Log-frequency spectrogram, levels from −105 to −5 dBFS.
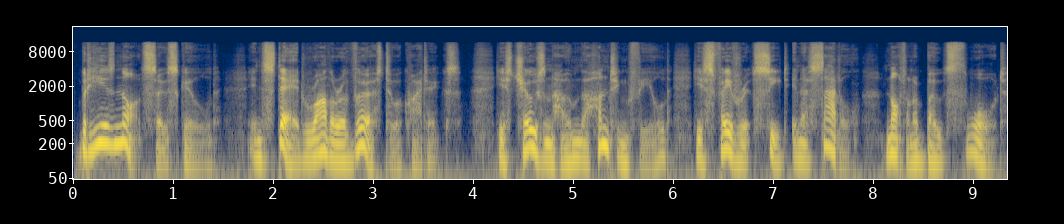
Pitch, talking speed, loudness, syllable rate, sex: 110 Hz, 165 wpm, -21 LUFS, 5.0 syllables/s, male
